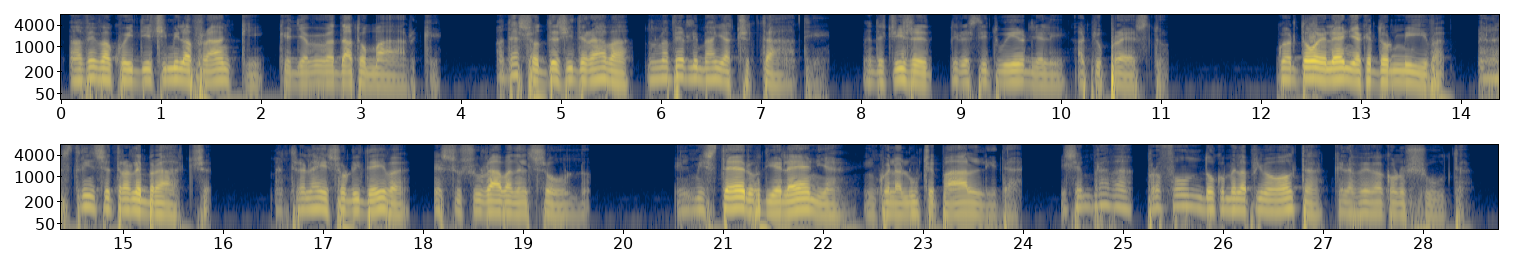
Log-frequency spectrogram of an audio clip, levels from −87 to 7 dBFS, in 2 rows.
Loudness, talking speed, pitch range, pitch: -17 LUFS, 120 wpm, 85-120 Hz, 105 Hz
